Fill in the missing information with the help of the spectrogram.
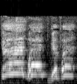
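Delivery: squeaky, high disbelief; a stunned, high-pitched what; shocked. Real, not acted. Shocked at being both wrong.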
